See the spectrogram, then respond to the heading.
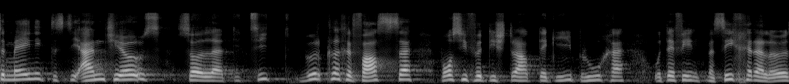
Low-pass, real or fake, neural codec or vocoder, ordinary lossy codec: none; fake; codec, 24 kHz, 1.2 kbps, DualCodec; none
